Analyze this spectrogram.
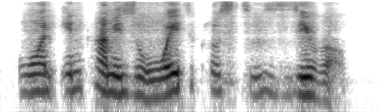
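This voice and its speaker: A woman speaks with a Caribbean accent. Her pace is moderate and her pitch variation ordinary. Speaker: dentist. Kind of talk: interview.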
